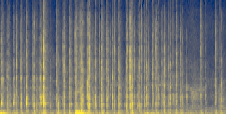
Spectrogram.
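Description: Fingertips of both hands tap rapidly on the plastic keys of a black plastic desktop calculator with a hollow body. The result is a dense, uneven stream of short, dry plastic clicks with bright attacks and almost no ring, plus a soft low thud near the middle.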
